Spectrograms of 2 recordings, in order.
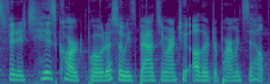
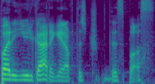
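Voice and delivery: normal talking voice

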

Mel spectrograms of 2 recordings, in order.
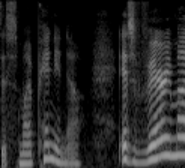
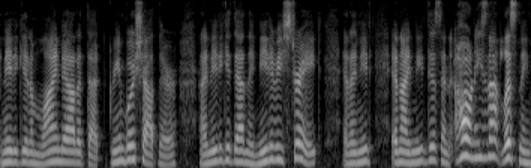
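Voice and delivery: ordinary delivery

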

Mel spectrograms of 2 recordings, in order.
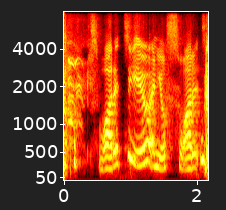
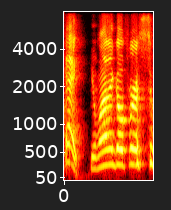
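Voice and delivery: put-on Boston accent. Retelling what a kid named Charlie said to him, in a Boston accent. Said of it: "went from like Australian to, I don't even know, Boston".

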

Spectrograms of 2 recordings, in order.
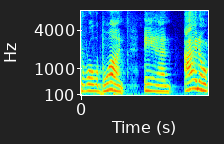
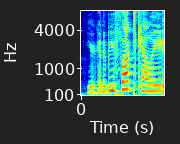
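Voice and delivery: ordinary talk, nothing marked

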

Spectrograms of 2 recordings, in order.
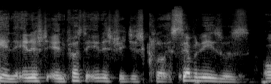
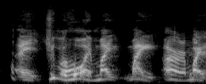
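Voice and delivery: mock pirate talk, higher pitch; 8 semitones higher than usual. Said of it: "I went like".

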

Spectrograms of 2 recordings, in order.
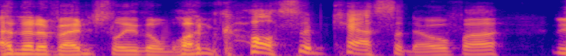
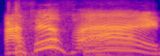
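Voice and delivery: very high, cartoonish teen girl voice; 10 semitones higher than usual. Retelling what an escaped nursing-home resident said, Strong Bad's Teen Girl Squad voice. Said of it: "she reminded me of Strong Bad doing the Teen Girl Squad voices".

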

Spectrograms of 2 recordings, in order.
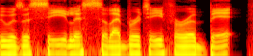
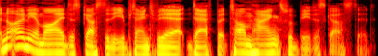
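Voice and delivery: plain

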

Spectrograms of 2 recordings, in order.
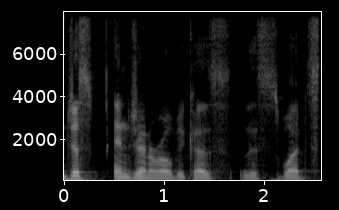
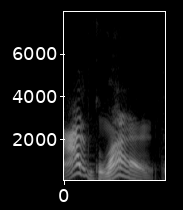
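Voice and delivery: very high, loud voice; 10 semitones higher, 6 dB louder than usual. Imitating a friend's claim to be grown up: Bailey impression. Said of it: "That's my impression of Bailey".

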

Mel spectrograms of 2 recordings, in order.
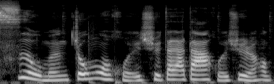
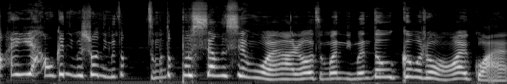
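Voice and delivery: imitated anxious, angry old man voice; 6 semitones higher than usual. Retelling how an old man complained to family: imitating an anxious, angry grandpa. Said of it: "他就很着急，很生气".

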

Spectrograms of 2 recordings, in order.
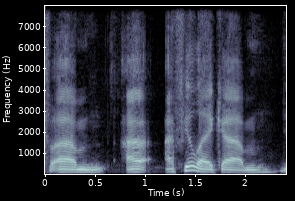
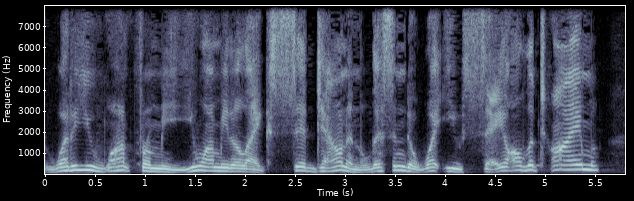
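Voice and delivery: mock yelling, pitched up high; 6 semitones higher than usual. Recounting what he yelled after you carried him to his room, retelling his yell. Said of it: "he was yelling at me".

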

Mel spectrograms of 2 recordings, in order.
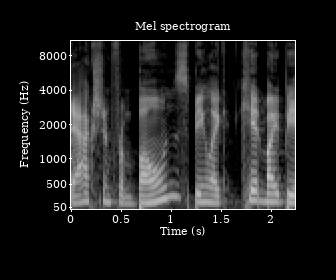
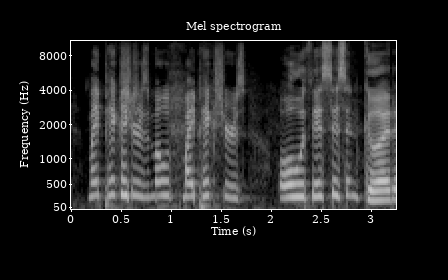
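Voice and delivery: put-on high, childlike voice of a small boy; 9 semitones higher than usual. Recounting a film scene, voicing the boy who lost his photo strip, in a little boy voice. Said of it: "And his little boy voice".

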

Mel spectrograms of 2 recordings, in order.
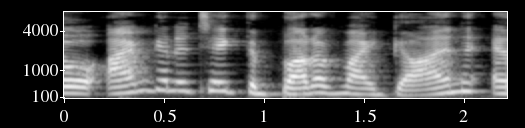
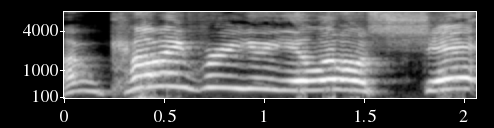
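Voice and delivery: high hollering yell, carrying into the distance; 9 semitones higher, 3 dB louder than usual. Speaking to Constance, the character turns and yells after Tinsel: yelling. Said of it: "I'm going to yell after Tinsel".

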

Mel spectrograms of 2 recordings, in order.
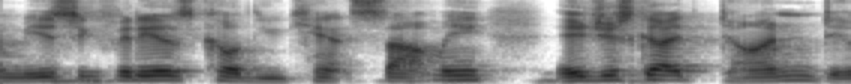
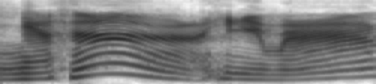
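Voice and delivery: put-on cartoon villain voice, higher pitch; 8 semitones higher than usual. Showing how the eighties Skeletor sounded: old eighties Skeletor voice. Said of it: "that old eighties Skeletor".

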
